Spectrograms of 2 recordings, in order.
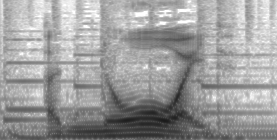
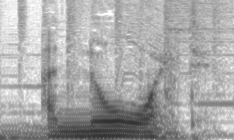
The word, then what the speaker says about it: annoyed: これはもうストレスの noy に苛立ちを込めましょう。ね、で、二重母音の多いだからね。多い。多い。多い。ここね、かなり丁寧めに発音するとより苛立ち感が表現できると思います。 annoyed。 annoyed。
